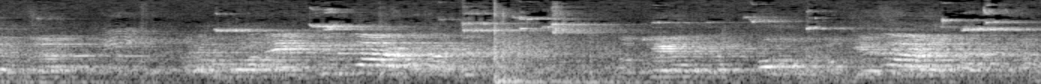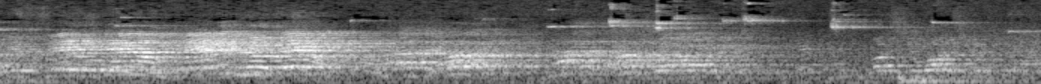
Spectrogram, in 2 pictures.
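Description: Basketball game in a large gym: crowd and player voices echoing, sneakers squeaking on the hardwood floor, and the ball bouncing as it is dribbled, with low thumps about two and a half seconds in and near the end.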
